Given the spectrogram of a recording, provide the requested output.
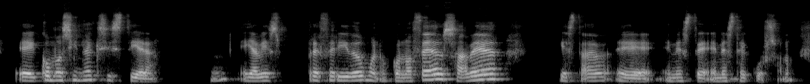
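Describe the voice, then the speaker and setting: A woman speaks at a fairly slow pace, using ordinary pitch variation. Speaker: theology professor. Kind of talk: lecture. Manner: measured pace.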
